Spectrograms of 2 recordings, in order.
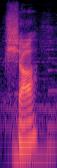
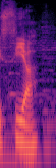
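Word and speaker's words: siya: like they so um in filipino you pronounce it like sha some people would just say sia kind of the same as like the second pronunciation uh they were there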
